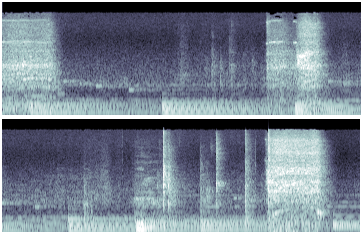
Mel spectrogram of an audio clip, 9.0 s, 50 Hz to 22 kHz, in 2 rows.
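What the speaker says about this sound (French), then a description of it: "On va visser un peu." A small power screwdriver or drill tightening a bolt on an Arrma Typhon 1/8 3S RC car: several short whirring bursts of a buzzing motor, separated by pauses with clicks and handling noises, close by.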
